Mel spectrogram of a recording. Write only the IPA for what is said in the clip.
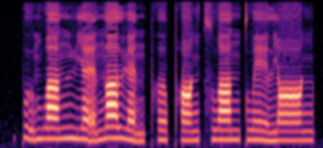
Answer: p ṵ˨˩ m w a˧˥ n m j ɛ̰˨˩ n̪ ä˥ l ɥ ɛ̰˨˩ n pʰ ɤ˧˥ pʰ ɑ˧˥ ŋ t͡s w a˥ n t̪ w e˥˩ ɪ̯ l j ɑ˥ ŋ

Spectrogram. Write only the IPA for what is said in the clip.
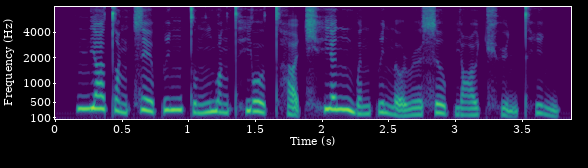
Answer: n̪ j ä˥ t̪ ɑ˨ ŋ t͡s e˥˩ ɪ̯ p i˥ ŋ t̪ ʊ˧˥ ŋ n̪ w ɑ˧ ŋ t̪ʰ j o˥˩ ʊ̯ t̪ʰ ä̰˨˩ t͡ɕʰ j ɛ˥ n m w ə˧˥ n p i˥˩ n ɤ̰˨˩ ɻ ɻ̩˧˥ s ɹ̩˥˩ p j ɑ˧˥ ʊ̯ t͡ɕʰ y̰˨˩ n t̪ʰ i˥˩ ŋ

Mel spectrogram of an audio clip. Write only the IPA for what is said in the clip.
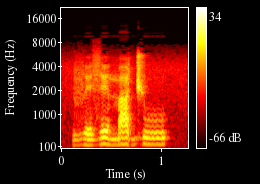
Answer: v e˨ z e˦˨ m a˦ d͡ʒ u˦

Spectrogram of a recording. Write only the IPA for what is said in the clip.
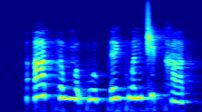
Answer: ʔ aː˦˥ k̚ h ə˧ w ŋ ɔ̰˧˨ w k w u˨˩ p̚ ʔ e˧ j k w ə˨˦ n t͡ɕ ɛ˦˥ k̚ x a˨˩ k̚

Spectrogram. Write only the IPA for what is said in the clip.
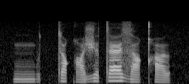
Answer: mː u˨ tː œ˧ q ɑ˨ ʒ ə˦˨ t æ˦ z a˨ qʰ ə˨

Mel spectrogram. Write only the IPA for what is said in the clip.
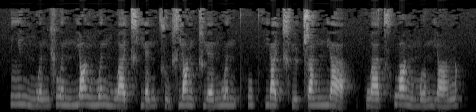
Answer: l i˥˩ ŋ n̪ w ə˧˥ n ʂ w ə˥˧ n n̪ j ɑ˥˧ ŋ n̪ w ə˥˩ n m w ä˧˥ t͡ɕʰ j ɛ˧˥ n t͡s ṵ˨˩ ɕ j ɑ˥˩ ŋ t͡ɕ ɥ ɛ˧˥ n̪ w ə˥˧ n pʰ u˥˧ pʰ j ä˥˩ t͡ɕʰ y˧˥ ʈ͡ʂ a˥ n n̪ j ä˥˩ | k w ä˧˥ t͡sʰ w ɑ˥˩ ŋ m ɤ˧˥ n̪ j ɑ˧˥ ŋ

